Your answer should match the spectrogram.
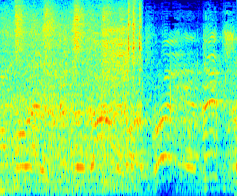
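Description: Speech: voices talking over background noise, with an abrupt change in the sound about one and a half seconds in where the recording cuts to another scene.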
